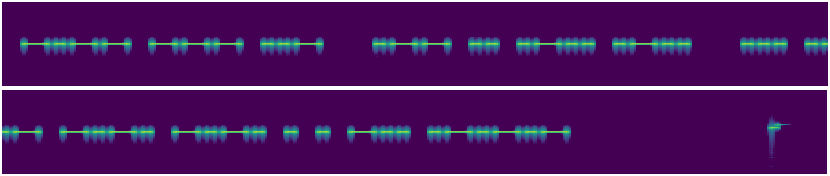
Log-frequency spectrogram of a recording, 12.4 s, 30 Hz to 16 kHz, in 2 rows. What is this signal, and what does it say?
Morse code, heard as a keyed tone, about 20 wpm, 700 Hz. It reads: YOU WILL SUCCEED.
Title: Sentences with 8-Word Phrases - Spoken Beginning - 20wpm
